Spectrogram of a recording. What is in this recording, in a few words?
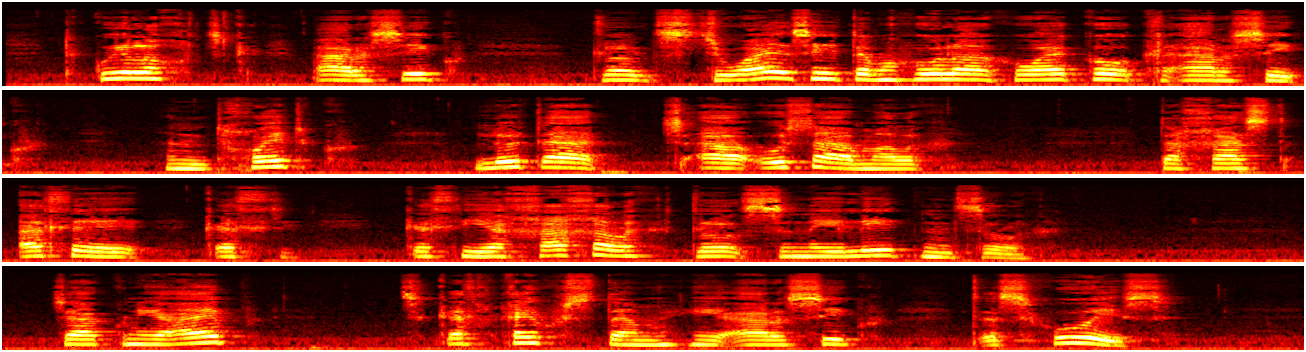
Nsyilxcen; Redlich Pond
